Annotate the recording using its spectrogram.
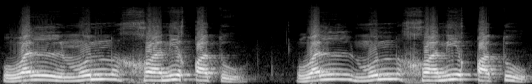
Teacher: देखो, यहाँ नून साकिन है और नून साकिन के बाद हुरूफ-ए-हल्की से 'खा' है। इसलिए, हम यहां इज़हार का नियम लागू करेंगे। हम इसे बिना गुन्नाह के पढ़ेंगे। वल मुन खानिकत, देखो यहां दो हुरूफ-ए-मुस्तलिया-खा और काफ भी हैं। · دو حرف مستعلیہ بھی ہے خا اور قاف، اس کو موٹا بھی کریں گے اور اس میں کچھ ہم نہیں کھینچیں گے کیونکہ سب متحرک ہے.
